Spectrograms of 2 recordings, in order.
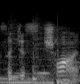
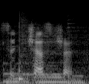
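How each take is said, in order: First: The stress falls away from the second-to-last syllable. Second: The stress falls on the second-to-last syllable. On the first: The speaker calls it wrong. "That's so awkward" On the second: The speaker calls it right. "But instead"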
